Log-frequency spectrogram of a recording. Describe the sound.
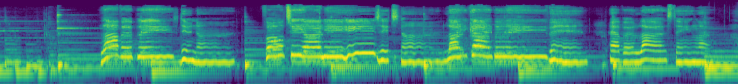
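A gentle folk song plays steadily, a clear female voice singing over strummed acoustic guitar, fairly loud and close throughout with only brief dips between phrases.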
